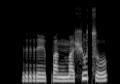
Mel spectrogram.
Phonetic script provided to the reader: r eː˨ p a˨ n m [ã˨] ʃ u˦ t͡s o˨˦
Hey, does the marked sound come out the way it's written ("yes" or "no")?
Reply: no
